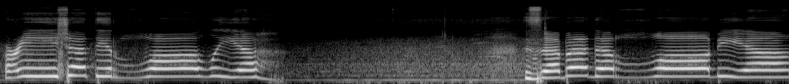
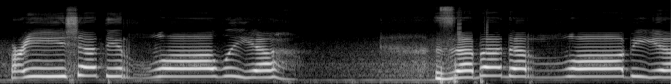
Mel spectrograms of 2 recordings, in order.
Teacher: آپ نے دیکھا ان دونوں مثالوں میں نون التنوین کے بعد حرف را متحرکہ آیا تو ہم نے نون التنوین کو حرف را متحرکہ کے ساتھ اس طرح ملا کر ادا کیا کہ دونوں ایک ساتھ مشدد ادا ہوئے بغیر غنے کے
